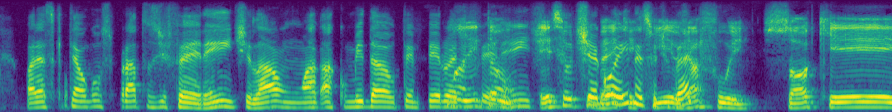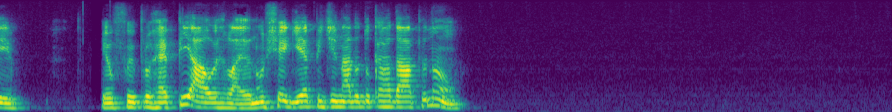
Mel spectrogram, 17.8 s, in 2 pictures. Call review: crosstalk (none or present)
present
